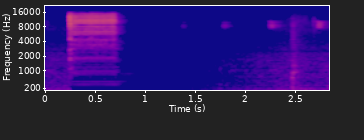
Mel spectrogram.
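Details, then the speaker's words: Brown-top Kenmore dryer that won't start, switched to the off position during timer troubleshooting: a short, steady, raspy buzz lasting about half a second, then quiet. The buzzer works normally. "now the dryer is in the off position so we're just going to hear the buzzer"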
